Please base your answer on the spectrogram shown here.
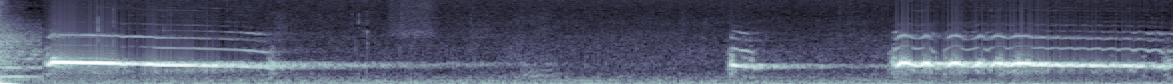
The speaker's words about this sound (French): C'est vous qui avez enregistré la chouette hulotte que nous entendons actuellement.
